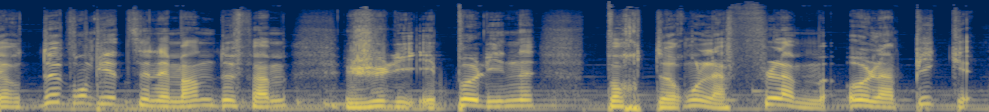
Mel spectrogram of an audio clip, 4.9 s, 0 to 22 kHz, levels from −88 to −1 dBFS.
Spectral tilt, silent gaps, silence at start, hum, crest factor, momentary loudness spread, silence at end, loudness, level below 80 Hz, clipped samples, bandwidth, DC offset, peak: -5 dB/octave; none; 0 s; none; 18 dB; 5 LU; 0 s; -17 LUFS; -38 dBFS; under 0.1%; 19 kHz; under 0.1%; 0 dBFS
